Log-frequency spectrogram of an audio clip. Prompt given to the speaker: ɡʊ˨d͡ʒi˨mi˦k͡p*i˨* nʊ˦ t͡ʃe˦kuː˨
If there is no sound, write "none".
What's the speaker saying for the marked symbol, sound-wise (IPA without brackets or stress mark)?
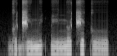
i˨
